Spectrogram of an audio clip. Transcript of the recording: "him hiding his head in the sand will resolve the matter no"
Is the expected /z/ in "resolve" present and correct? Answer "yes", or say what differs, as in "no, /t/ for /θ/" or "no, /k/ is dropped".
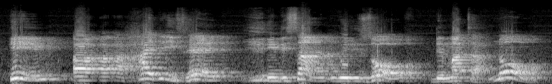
yes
